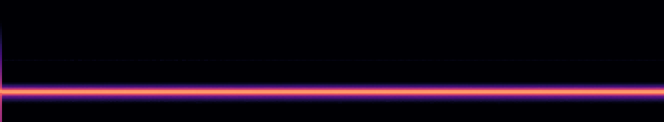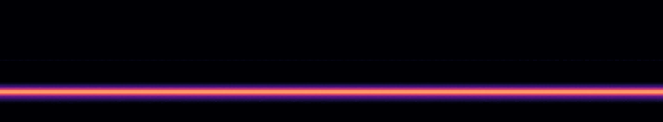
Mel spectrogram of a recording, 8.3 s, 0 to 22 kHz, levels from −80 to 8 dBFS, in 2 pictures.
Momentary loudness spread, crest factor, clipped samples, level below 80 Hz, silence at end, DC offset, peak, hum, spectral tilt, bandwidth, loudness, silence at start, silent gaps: 0 LU; 4 dB; under 0.1%; under -90 dBFS; 0 s; under 0.1%; -10 dBFS; none; 0 dB/octave; 1.2 kHz; -13 LUFS; 0 s; none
